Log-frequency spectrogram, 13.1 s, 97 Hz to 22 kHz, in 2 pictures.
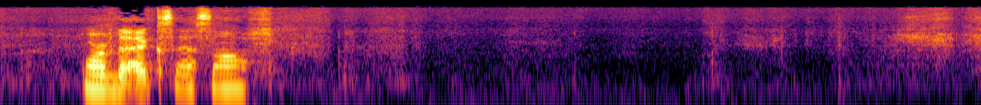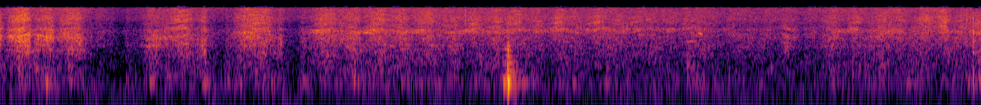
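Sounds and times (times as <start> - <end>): paper towel rubbing plastic: 5.8 - 13.0.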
